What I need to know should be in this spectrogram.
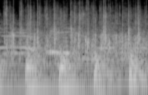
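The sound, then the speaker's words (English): A crowd applauds at a welcome-home gathering while singing and drumming continue, with steady drumbeats falling about every half second under the clapping and voices. “Lindoff's right foot immediately starts tapping to the singing and drumming, his fingers braided together on his lap. He looks content. The crowd applauds.”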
